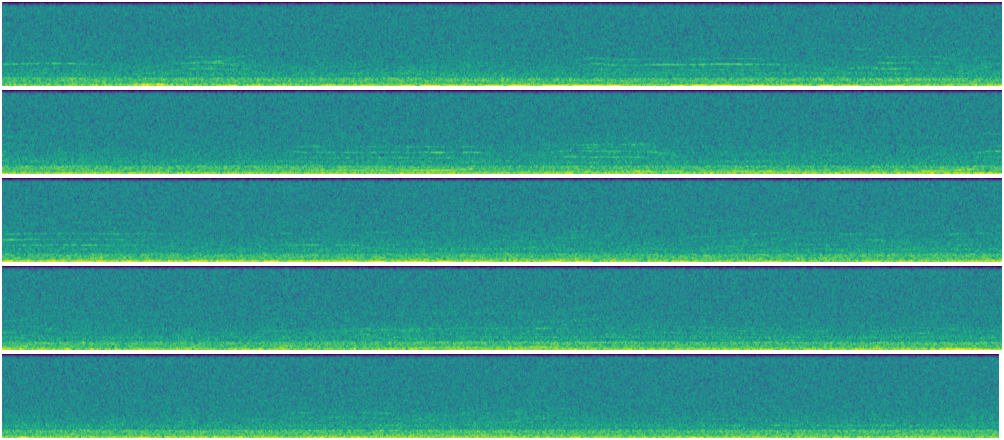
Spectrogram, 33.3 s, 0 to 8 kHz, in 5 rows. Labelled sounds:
0.0	1.5	humpback whale, 1.6 to 2.5 kHz
3.9	5.0	humpback whale, 2.0 to 2.6 kHz
5.6	6.1	humpback whale, 1.6 to 2.3 kHz
10.5	10.8	humpback whale, 2.1 to 2.3 kHz
13.1	13.7	humpback whale, 2.0 to 2.8 kHz

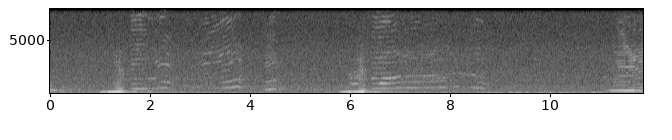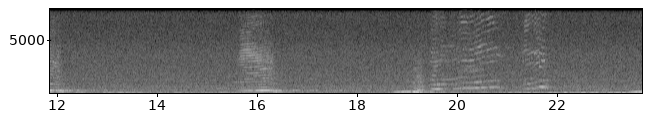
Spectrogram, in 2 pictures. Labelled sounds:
1.6	2.5	humpback whale, 0.93 to 7.5 kHz
3.1	3.9	humpback whale, 0.96 to 7.3 kHz
4.3	4.6	humpback whale, 1.1 to 3.0 kHz
6.4	8.8	humpback whale, 0.86 to 7.5 kHz
11.2	12.0	humpback whale, 0.80 to 4.5 kHz
15.5	16.3	humpback whale, 1.0 to 7.4 kHz
19.4	21.8	humpback whale, 0.80 to 7.6 kHz

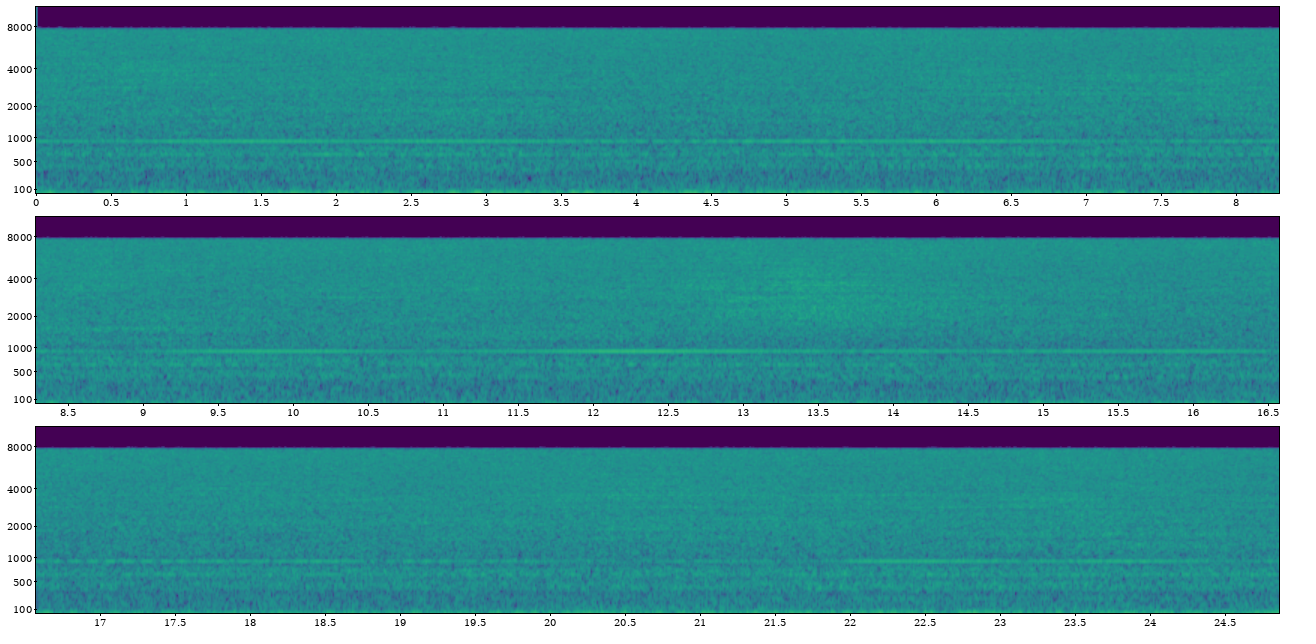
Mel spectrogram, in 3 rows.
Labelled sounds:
22.0	22.4	vessel noise, 0.86 to 0.99 kHz

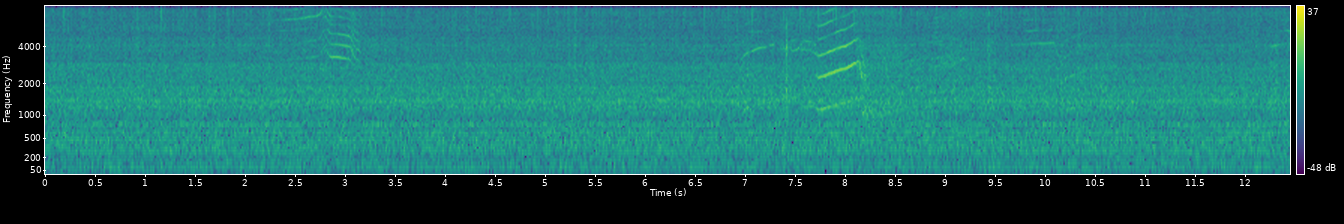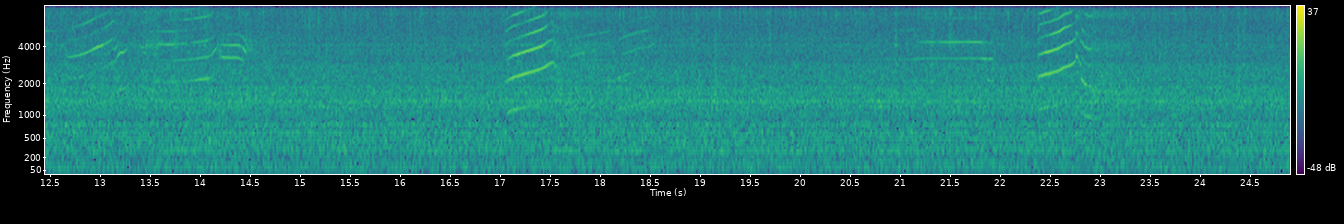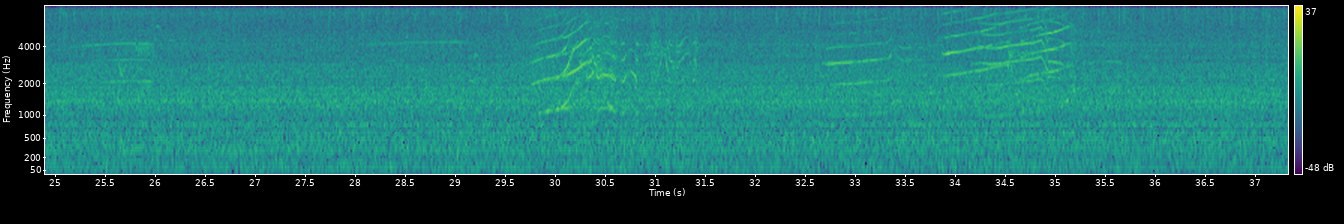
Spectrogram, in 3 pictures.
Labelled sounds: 2.3	2.7	killer whale, southern resident, 7.3 to 7.8 kHz
7.7	8.2	killer whale, southern resident, 2.2 to 4.6 kHz
9.7	10.1	killer whale, southern resident, 4.1 to 4.3 kHz
12.6	13.2	killer whale, southern resident, 3.3 to 7.0 kHz
13.7	14.2	killer whale, southern resident, 3.1 to 6.9 kHz
17.0	18.1	killer whale, southern resident, 2.1 to 5.8 kHz
21.0	22.0	killer whale, southern resident, 3.1 to 4.4 kHz
22.3	22.8	killer whale, southern resident, 3.5 to 7.4 kHz
25.2	25.8	killer whale, southern resident, 3.9 to 4.3 kHz
28.4	29.1	killer whale, southern resident, 4.3 to 4.4 kHz
29.7	30.1	killer whale, southern resident, 3.0 to 3.6 kHz
32.6	33.4	killer whale, southern resident, 1.9 to 4.1 kHz
33.8	35.2	killer whale, southern resident, 2.9 to 5.2 kHz

